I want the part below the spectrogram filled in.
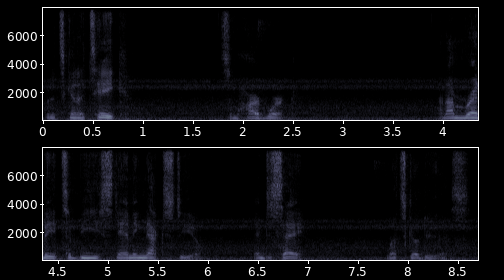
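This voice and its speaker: Young american guy doing a folksy stump speech, earnest, pauses between short phrases, faint crickets and outdoor noise behind him. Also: on the low side, fairly even intonation, a little mellow. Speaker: political candidate.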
